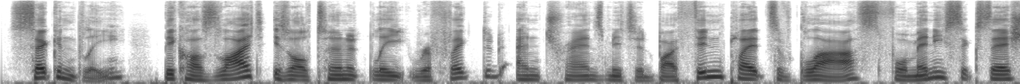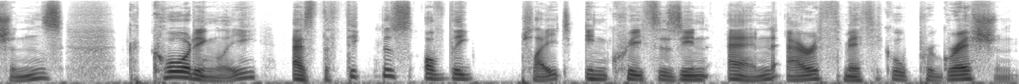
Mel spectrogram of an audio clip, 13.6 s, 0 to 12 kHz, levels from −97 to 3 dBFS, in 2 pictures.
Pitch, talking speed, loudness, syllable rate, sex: 130 Hz, 125 wpm, -22 LUFS, 4.8 syllables/s, male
